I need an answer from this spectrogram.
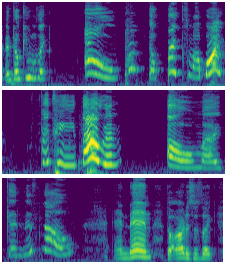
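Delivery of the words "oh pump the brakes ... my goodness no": loud, very high squawk of disbelief; hammed-up shock. Doki balking at fifteen thousand, loud high mock shock. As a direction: blast out mock outrage, then stretch the refusal.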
